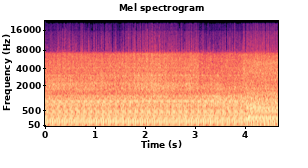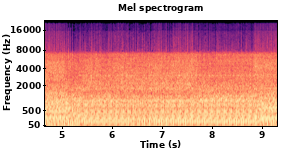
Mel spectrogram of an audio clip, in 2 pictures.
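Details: Gas pressure washer after sliding the soap siphon control back (it had been forward, lowering pressure): small engine holds a steady hard drone under load with brief pitch dips; running normally.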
